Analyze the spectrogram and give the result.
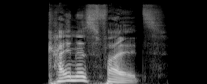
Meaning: under no circumstances, no way
- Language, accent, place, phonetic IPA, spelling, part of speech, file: German, Germany, Berlin, [ˈkaɪ̯nəsˌfals], keinesfalls, adverb, De-keinesfalls.ogg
